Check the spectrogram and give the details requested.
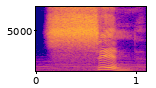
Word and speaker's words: Sin: and then you have the same letter Shin but now it's pronounced sin and the sphere goes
